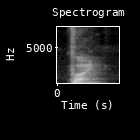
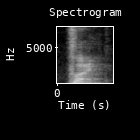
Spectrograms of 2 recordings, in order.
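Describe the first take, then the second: Both takes have the same delivery.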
